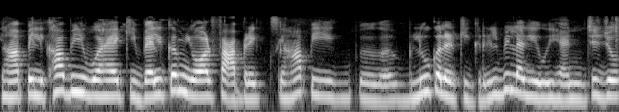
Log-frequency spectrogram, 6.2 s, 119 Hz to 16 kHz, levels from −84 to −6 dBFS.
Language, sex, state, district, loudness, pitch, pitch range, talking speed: Hindi, female, Bihar, Samastipur, -17 LUFS, 235 Hz, 215-250 Hz, 240 wpm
